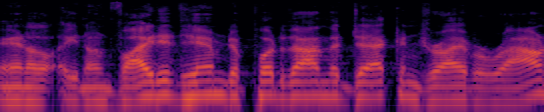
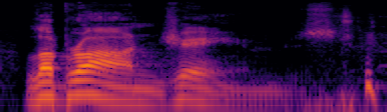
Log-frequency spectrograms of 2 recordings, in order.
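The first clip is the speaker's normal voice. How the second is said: put-on arena PA announcer voice, lower and louder; 4 semitones lower, 6 dB louder than usual. Imitating an arena announcer calling a player's name: Lawrence Tanter PA voice. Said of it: "it sounded like Lawrence Tanter, the great voice of the Lakers for years, P A voice".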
